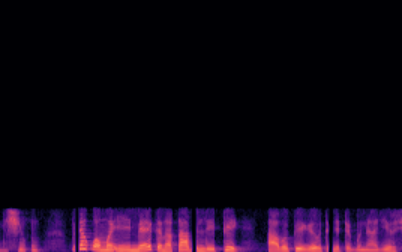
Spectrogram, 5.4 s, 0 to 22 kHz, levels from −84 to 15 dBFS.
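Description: At 1.00, 2.56 and 4.38 s the speech drops out for 60 ms each time: packet loss filled with silence, consistent with three lost 20 ms packets. Unlike concealed loss, nothing smears across the hole. The narrowband telephone-coded sound stops dead and restarts with hard edges.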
